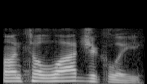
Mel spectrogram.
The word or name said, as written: ontologically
